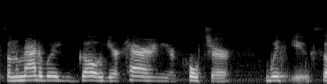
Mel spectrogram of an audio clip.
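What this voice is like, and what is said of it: New York accent. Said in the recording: “I don't realize how I sound so New York”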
